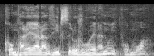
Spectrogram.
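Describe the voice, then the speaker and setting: A man from the region, answering interview questions thoughtfully, with halting restarts. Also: medium pitch, fairly even intonation, gravelly, breathy edge, soft background music. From African Great Lakes region. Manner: thoughtful, halting, with frequent restarts and warm asides.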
